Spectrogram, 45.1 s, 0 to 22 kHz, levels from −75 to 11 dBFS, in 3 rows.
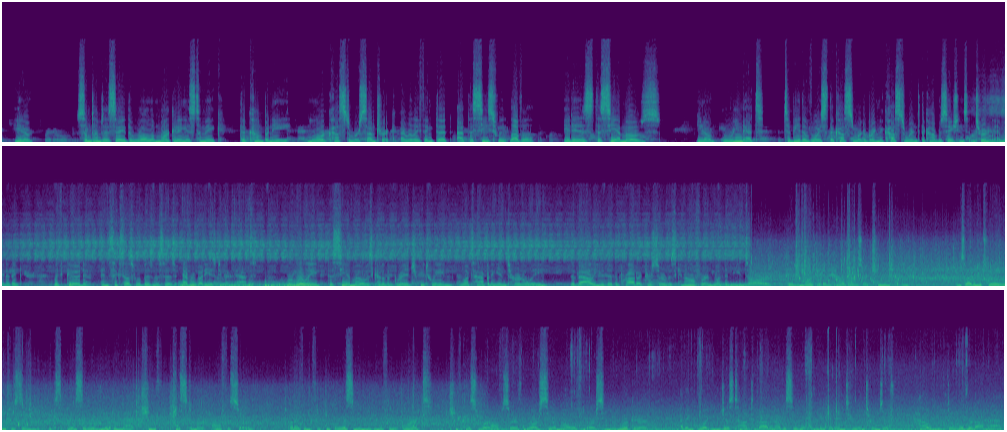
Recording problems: distortion; slight; 6% of the sound clipped
rain or running water; loud; from 15 s on; 2 dB below the speech
voice in the background; noticeable; throughout; 20 dB below the speech

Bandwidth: 16 kHz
